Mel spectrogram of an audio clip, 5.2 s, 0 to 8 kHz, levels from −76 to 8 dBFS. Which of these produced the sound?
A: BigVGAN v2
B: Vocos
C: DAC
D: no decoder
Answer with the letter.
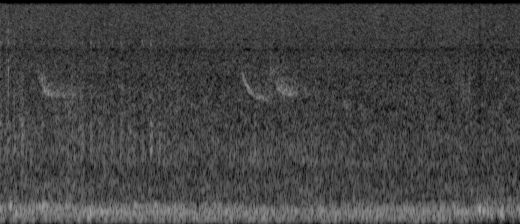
B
